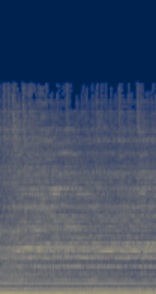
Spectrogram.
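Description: A band's final chord held and sustained: a steady low note with steady higher tones over it, ringing on from electric guitar and keyboard after a last hit just before.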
